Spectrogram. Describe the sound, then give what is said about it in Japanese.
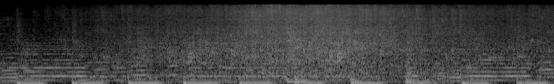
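Steady rushing water flows along a long trough linking Tateyama and Hakusan, a continuous bright wash heard over a rhythmic, pulsing musical backing. “越中の人たちが水を流すと、トイを伝って水は白山の方へ流れました。”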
